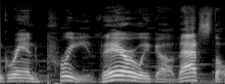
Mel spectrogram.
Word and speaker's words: Grand Prix: p1 grande PE visit no it's not P I am saying it wrong that's why it doesn't feel right basically the fight tournament building it's p1 grand prix there we go that's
